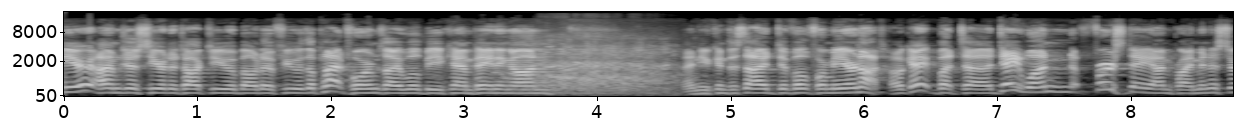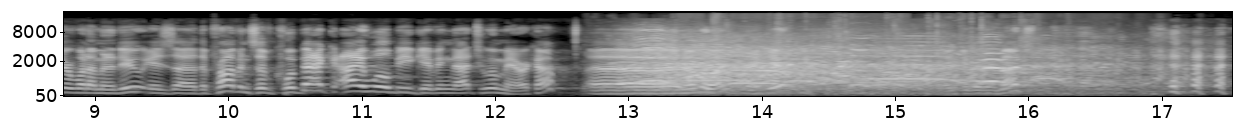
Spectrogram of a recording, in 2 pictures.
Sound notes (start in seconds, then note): 3.2 audience laughing; 12.7 audience laughing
